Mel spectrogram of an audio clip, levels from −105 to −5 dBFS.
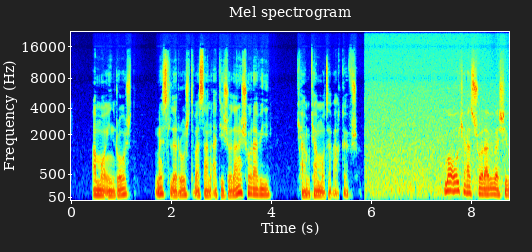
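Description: Noise suppressor artifacts run throughout this speech. The suppressor cuts steady noise by about 7 dB, so the background dips between words and swells beneath them. The room noise rises around 6 s.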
